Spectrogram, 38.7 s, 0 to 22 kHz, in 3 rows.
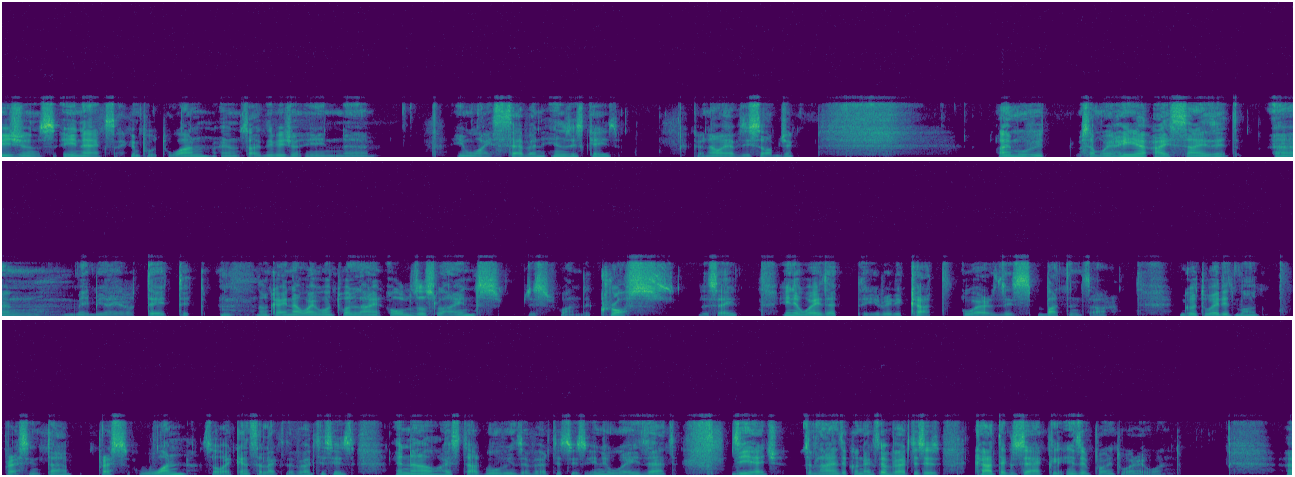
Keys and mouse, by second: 0.4 click, 6.9 click, 9.4 g, 11.0 s, 13.7 r, 23.6 click, 25.2 Tab, 26.8 1, 28.0 click, 29.0 g, 32.1 click, 32.2 g, 35.3 click, 35.6 g.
